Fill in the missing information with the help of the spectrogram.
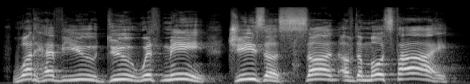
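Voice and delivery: high, drawn-out demon's cry; booming, high-pitched plea to Jesus; loud crying out. Acted. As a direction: cry it out at full voice, stretching each phrase. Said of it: "he cries out with a loud voice".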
